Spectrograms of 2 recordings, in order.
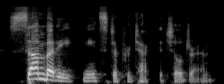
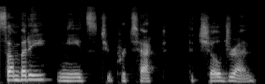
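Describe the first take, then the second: First: It is said noticeably louder. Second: It is said at a normal volume.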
